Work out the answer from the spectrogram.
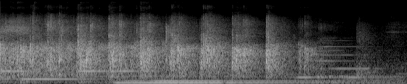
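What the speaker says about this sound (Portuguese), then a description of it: "Mais forte as palmas do Senhor" A congregation claps during a church service, dense steady applause with a rhythmic pulse, while sustained organ or keyboard tones ring underneath and the clapping thins out at the close.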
